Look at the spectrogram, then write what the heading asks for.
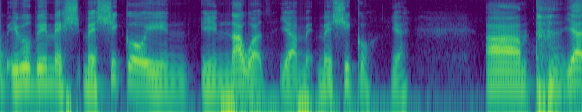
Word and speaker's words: Nahuatl: The Spanish way, which is Nahuatl, where you pronounce the T, and the hard way, which is the Nahuatl way, which is you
